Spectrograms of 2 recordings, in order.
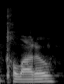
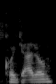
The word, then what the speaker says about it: Collado: So my last name, Colado is how you say it in like English and all that stuff, but in Spanish is Coyato.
